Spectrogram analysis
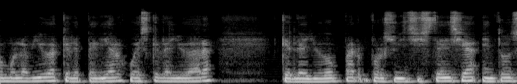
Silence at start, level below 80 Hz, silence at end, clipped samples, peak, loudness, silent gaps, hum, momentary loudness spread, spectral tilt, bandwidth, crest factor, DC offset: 0 s; -60 dBFS; 0 s; under 0.1%; -6 dBFS; -20 LUFS; none; none; 5 LU; -6 dB/octave; 13 kHz; 14 dB; under 0.1%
